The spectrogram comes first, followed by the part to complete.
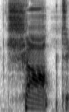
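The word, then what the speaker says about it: Chopt: what the chain yeah it's called chopped and it's spelled c h o p t okay I don't think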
